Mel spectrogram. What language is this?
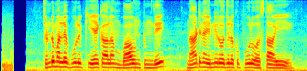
Telugu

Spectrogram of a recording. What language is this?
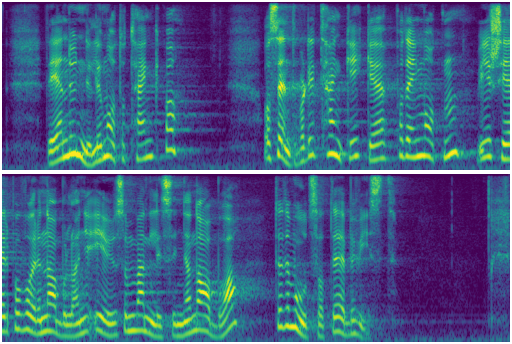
Norwegian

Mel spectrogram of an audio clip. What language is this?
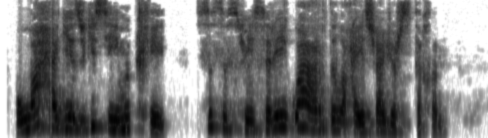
Abkhazian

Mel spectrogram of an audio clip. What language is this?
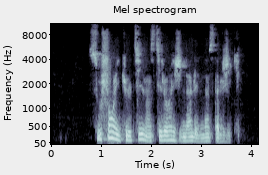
French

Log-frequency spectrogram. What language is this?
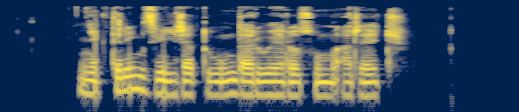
Czech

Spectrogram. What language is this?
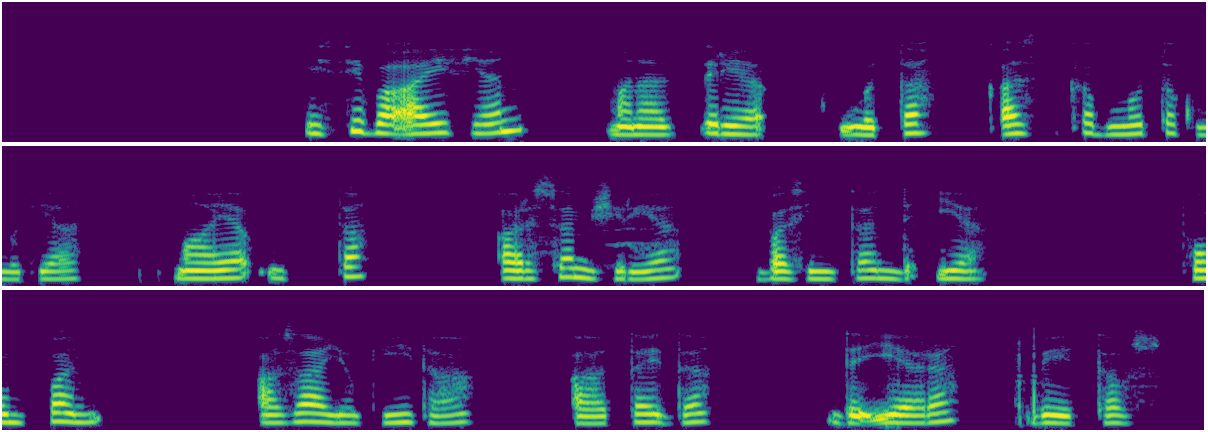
Wolaytta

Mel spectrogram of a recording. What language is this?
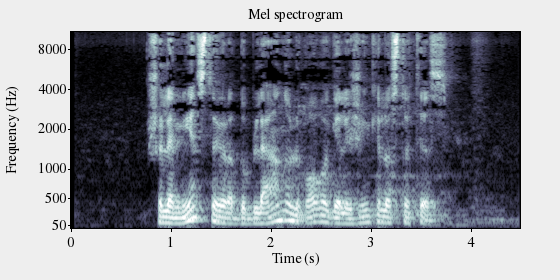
Lithuanian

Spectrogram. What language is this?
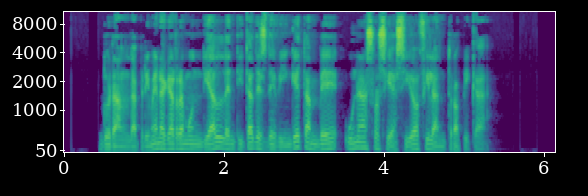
Catalan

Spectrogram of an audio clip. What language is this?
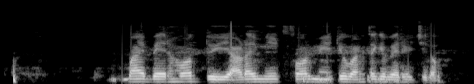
Bangla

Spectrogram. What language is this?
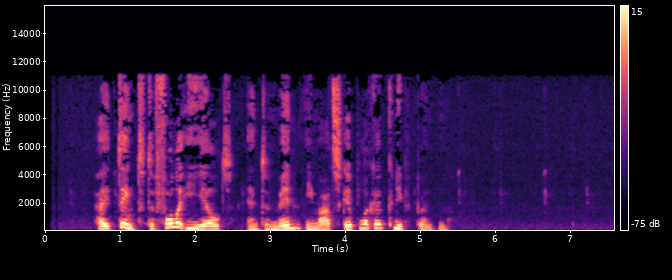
Western Frisian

